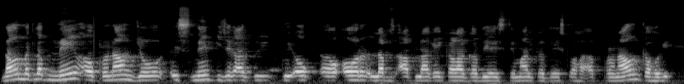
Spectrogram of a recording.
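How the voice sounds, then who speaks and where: A man teaching an English grammar lesson in mixed Hindi and English, explaining slowly and repeating his points with frequent fillers. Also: high voice, little pitch movement, a little mellow.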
